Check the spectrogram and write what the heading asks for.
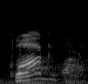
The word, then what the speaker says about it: quahog: Is quahog, is that right? Q-U-A-H-O-G. How do you pronounce that? Quag? Quag clams? Yeah.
